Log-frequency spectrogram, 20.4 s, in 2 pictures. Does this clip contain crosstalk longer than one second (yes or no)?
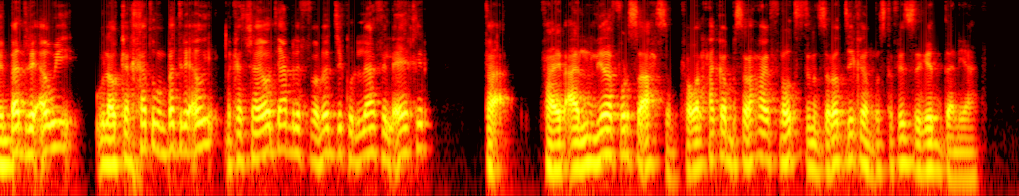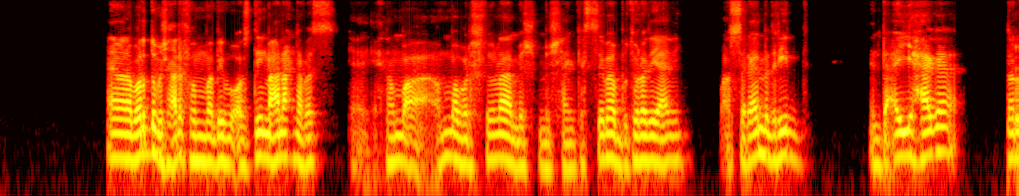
no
